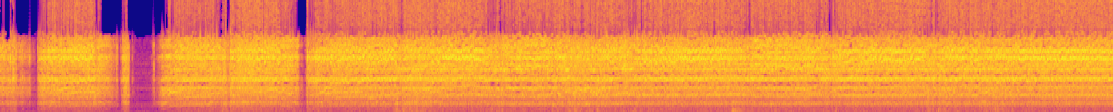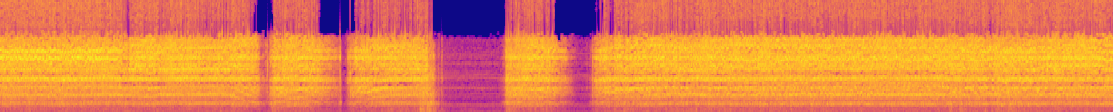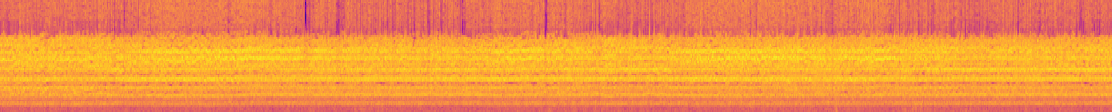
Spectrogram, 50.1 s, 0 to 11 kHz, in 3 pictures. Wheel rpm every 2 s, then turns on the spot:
70, 110, 150, 230, 220, 220, 210, 210, 210, 220, 100, 100, 70, 200, 210, 210, 220, 210, 220, 230, 230, 230, 220, 220, 230.
none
